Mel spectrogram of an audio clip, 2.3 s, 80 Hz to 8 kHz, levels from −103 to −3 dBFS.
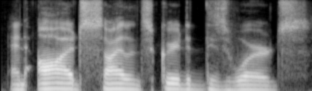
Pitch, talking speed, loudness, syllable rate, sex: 120 Hz, 155 wpm, -18 LUFS, 4.7 syllables/s, male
